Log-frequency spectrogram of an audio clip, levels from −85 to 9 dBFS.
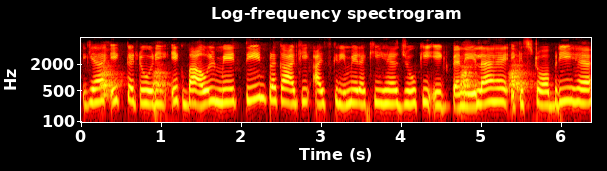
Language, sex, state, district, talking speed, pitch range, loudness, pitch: Hindi, female, Bihar, Vaishali, 190 wpm, 245-280 Hz, -14 LUFS, 260 Hz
